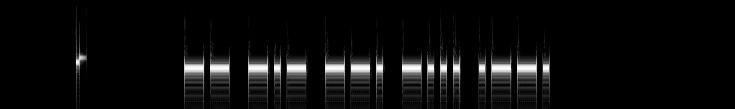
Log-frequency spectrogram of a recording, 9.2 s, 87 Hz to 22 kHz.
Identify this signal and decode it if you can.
Morse code, heard as a keyed tone, about 15 wpm, 700 Hz. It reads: MKGBP
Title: Code Groups - 5 Letters - 15wpm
